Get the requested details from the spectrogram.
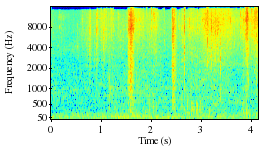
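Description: A hoe chops into dry ground with dull thuds.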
